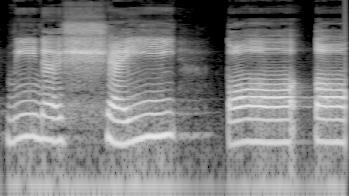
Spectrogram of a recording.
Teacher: تو کو موٹا کرنے کا طریقہ یہ ہے، پیچھے سے زبان کی جڑ اور زبان کا درمیان تالو کے ساتھ لگائیے اور زبان کی نوک سامنے کے دانتوں کی جڑوں سے لگائیے، تو اس طرح سے ہمارا تو موٹا ادا ہوگا۔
